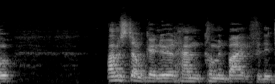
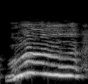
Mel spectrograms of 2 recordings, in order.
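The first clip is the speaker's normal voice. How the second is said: high, loud whoop of delight; excited whoop; 7 dB louder than usual. Retold or imitated. Crowd cheering as Marjorie walks in, whooping loud. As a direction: cheer like the crowd spotting her. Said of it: "folk just go".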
